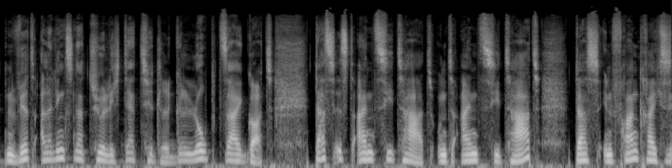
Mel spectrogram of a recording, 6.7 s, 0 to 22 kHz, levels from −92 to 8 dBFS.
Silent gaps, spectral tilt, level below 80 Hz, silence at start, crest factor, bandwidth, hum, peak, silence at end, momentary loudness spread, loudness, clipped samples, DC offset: none; -4.5 dB/octave; -42 dBFS; 0 s; 20 dB; 17.5 kHz; none; -2 dBFS; 0 s; 7 LU; -21 LUFS; under 0.1%; under 0.1%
